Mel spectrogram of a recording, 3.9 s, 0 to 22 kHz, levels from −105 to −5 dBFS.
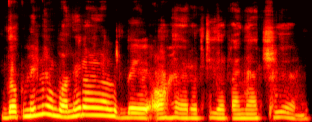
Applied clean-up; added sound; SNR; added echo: neural mask model Resemble Enhance denoiser.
